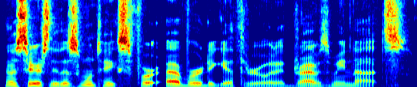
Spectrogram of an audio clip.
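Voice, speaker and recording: Stuffed up and nasal from a bad cold, a man streams a video game over game music, rambling and joking as he reacts live. His voice is a rumbling low one, creaky, pushed and bright, with big pitch swings and fast talking, and there is no room sound.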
